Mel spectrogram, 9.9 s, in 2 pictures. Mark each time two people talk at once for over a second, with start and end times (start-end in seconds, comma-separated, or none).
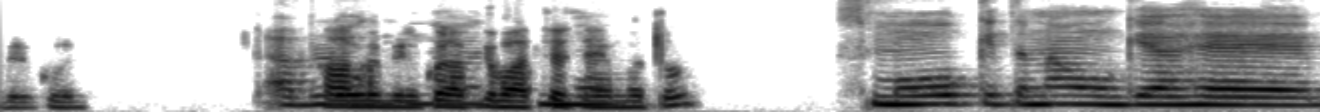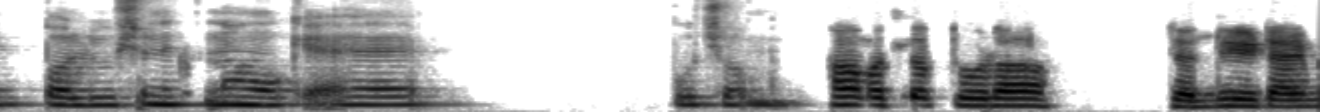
1.2-2.5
